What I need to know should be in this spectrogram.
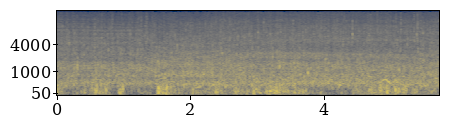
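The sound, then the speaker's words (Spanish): Spring water flowing in a stream at the Silala springs in Bolivia, a loud, steady rushing and gurgling wash of noise that continues without a break. “El curso del agua es impresionante, el manantial que se observa en estos instantes acá en el manantial Silala. Va recorriendo hacia el sur.”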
